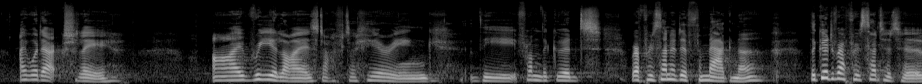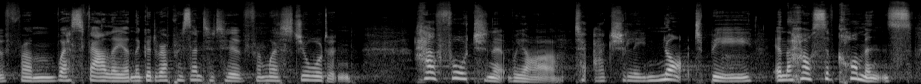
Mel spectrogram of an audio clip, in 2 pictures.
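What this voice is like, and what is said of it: Pretty good put-on British accent. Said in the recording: “speaking in a pretty good British accent”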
